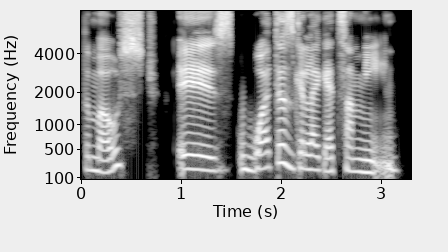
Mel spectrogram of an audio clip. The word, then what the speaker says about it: Guelaguetza: What does Guelaguetza mean? I mean, how do you even pronounce it, right? And Guelaguetza, it's a word in Zapoteco.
